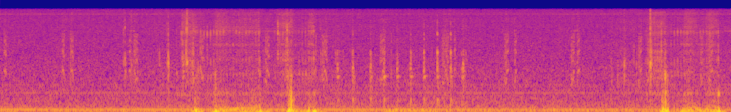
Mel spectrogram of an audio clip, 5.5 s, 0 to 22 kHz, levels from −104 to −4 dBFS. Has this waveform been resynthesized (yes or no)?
yes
